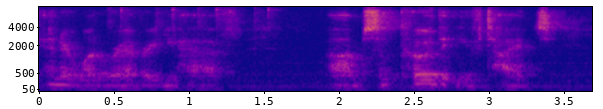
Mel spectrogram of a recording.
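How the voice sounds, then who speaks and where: This man speaks fairly quickly with vocal fry and ordinary pitch variation. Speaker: webinar instructor. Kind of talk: tutorial.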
